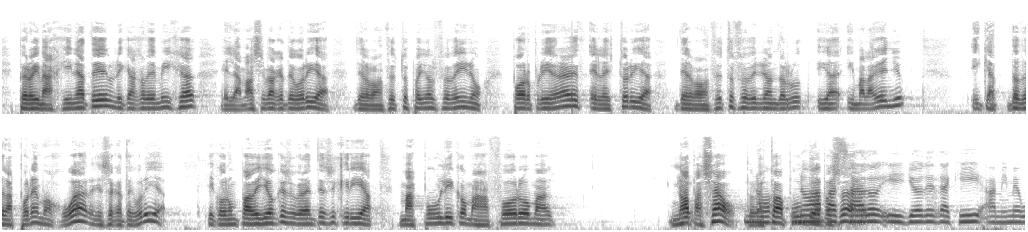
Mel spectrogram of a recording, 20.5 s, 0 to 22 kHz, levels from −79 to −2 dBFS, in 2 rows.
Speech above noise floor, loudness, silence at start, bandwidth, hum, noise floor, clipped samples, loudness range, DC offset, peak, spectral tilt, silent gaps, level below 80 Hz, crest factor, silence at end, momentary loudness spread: 41 dB; -27 LUFS; 0.2 s; 12 kHz; none; -68 dBFS; under 0.1%; 5 LU; under 0.1%; -6 dBFS; -6 dB/octave; none; -58 dBFS; 22 dB; 0 s; 9 LU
